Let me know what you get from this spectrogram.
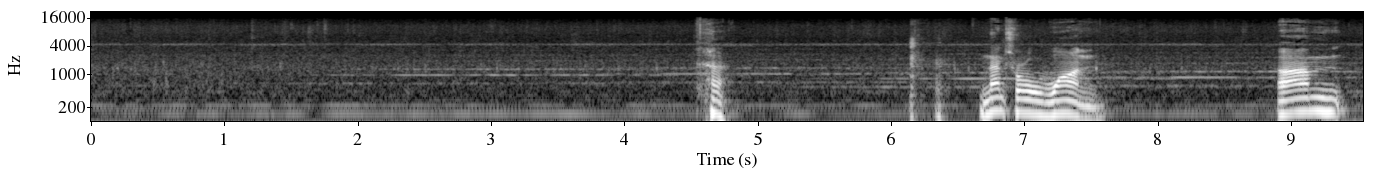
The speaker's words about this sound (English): The rain coming down kind of on a muddy street here.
